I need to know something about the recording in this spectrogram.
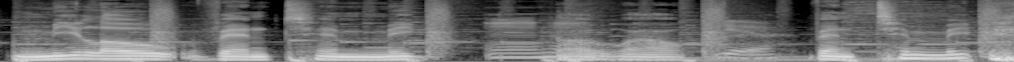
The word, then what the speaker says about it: Ventimiglia: I can't pronounce people's names. It's Milo Ventimiglia.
